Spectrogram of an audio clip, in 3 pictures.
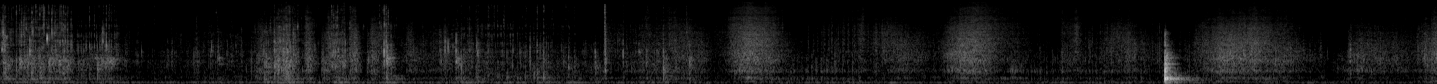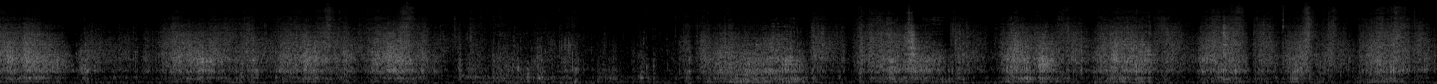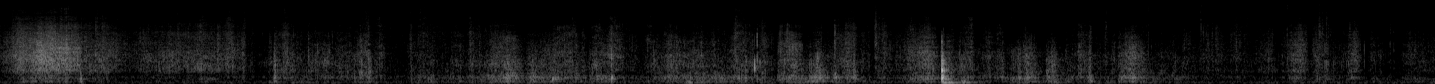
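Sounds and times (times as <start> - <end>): material crackling and rustling: 5.5 - 43.0.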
